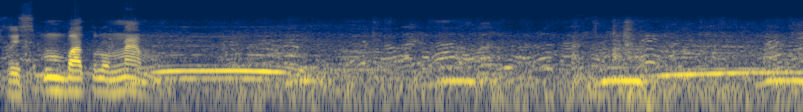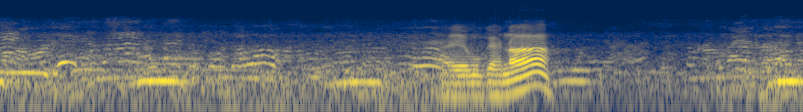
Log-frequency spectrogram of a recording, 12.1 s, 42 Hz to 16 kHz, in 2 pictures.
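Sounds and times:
cow mooing: 0:00.8 - 0:02.5, 0:04.4 - 0:07.6, 0:08.4 - 0:09.3, 0:11.7 - 0:12.0.

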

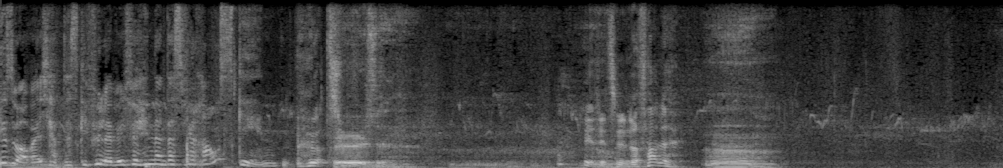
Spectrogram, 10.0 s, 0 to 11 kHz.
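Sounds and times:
deep animal-like growl: 0:03.3 - 0:06.4, 0:07.0 - 0:07.9.

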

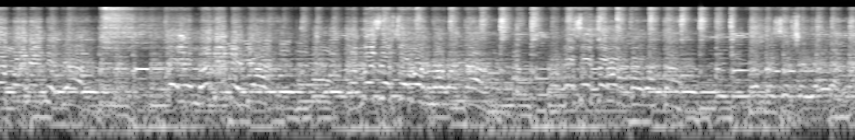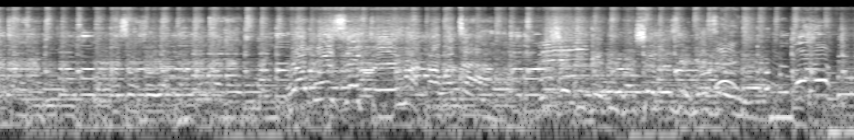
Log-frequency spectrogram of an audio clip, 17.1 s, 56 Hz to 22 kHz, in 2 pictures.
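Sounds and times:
live band music: 0:00.0 - 0:17.0
plucked guitar: 0:00.0 - 0:17.0.

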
